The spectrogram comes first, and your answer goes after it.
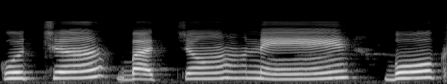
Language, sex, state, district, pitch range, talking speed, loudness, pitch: Hindi, female, Punjab, Fazilka, 250-295 Hz, 65 wpm, -13 LUFS, 280 Hz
